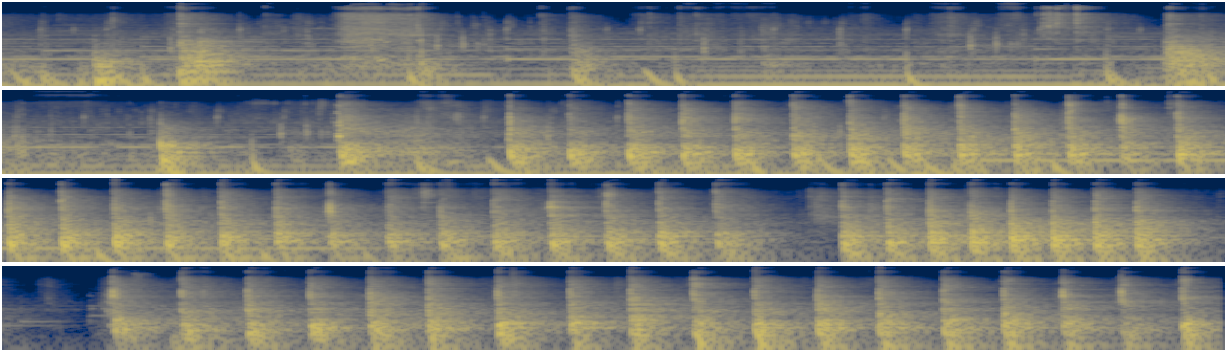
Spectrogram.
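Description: A hammer strikes drywall in a primary bathroom being renovated, dozens of close, sharp blows that come in a quick steady rhythm with brief pauses between runs.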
